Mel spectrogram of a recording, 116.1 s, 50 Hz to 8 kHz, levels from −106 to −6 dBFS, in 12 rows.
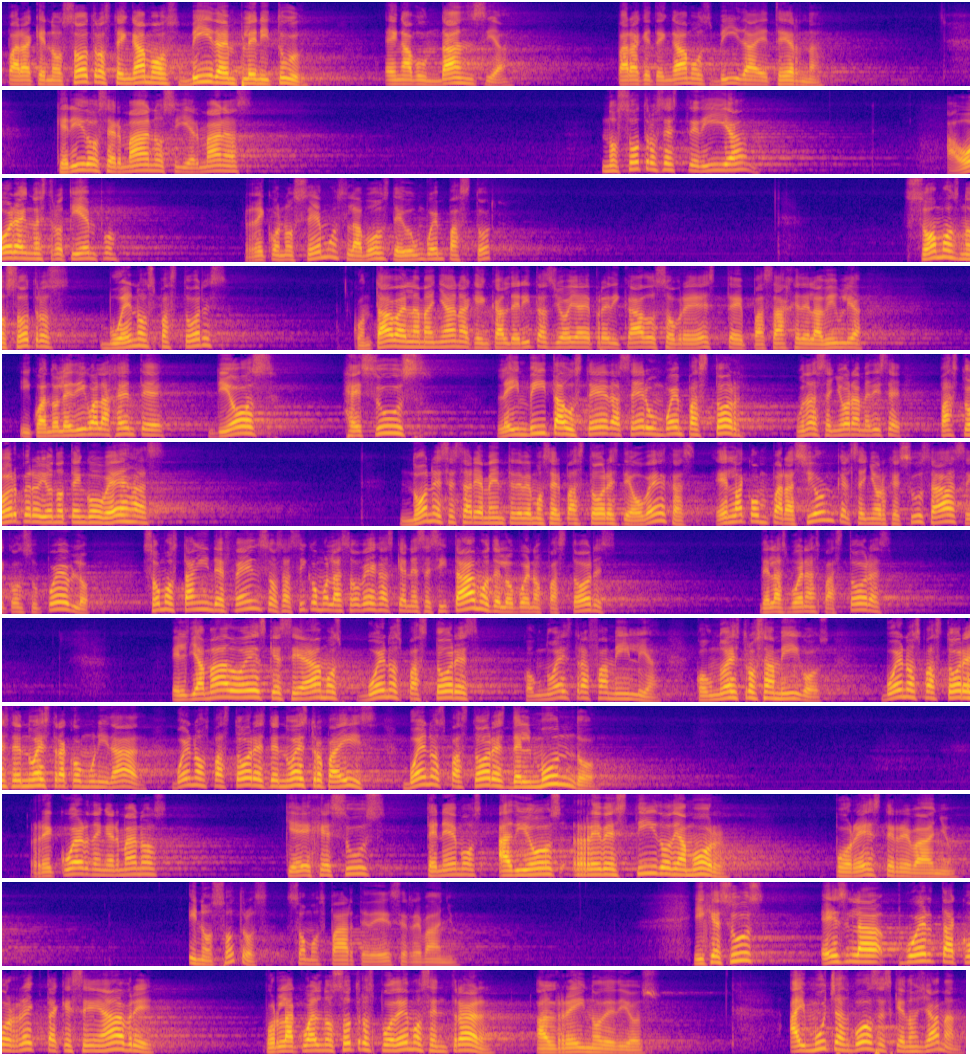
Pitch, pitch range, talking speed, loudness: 185 Hz, 155-215 Hz, 95 wpm, -22 LUFS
